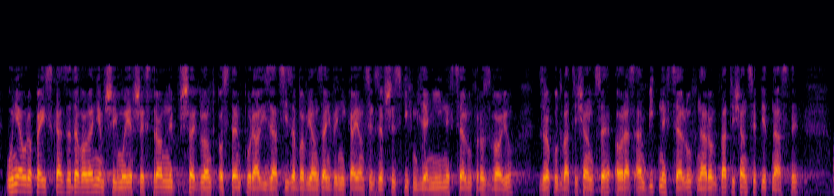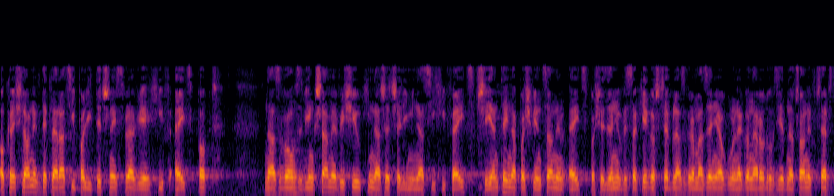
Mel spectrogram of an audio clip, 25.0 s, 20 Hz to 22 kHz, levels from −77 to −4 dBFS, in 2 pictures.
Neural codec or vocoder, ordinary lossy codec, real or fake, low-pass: none; none; real; 5.4 kHz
